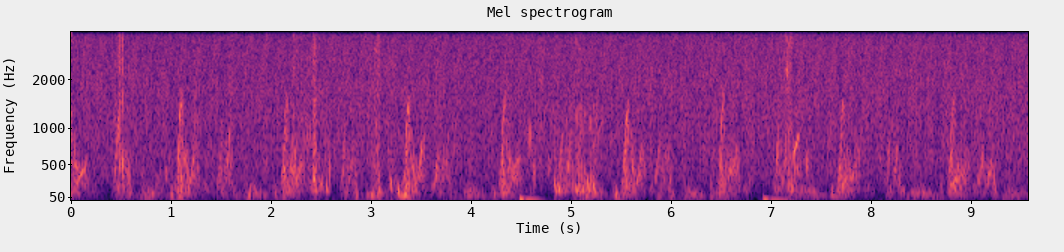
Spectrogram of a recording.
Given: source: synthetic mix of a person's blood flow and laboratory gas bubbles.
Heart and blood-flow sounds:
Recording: Doppler ultrasound of blood flow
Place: precordium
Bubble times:
0.42-0.60 s: bubbles
0.92-0.97 s: bubbles
2.19-2.62 s: bubbles
2.98-3.12 s: bubbles
3.16-3.26 s: bubbles
4.54-4.67 s: bubbles
4.75-5.30 s: bubbles
6.99-7.42 s: bubbles
From the record:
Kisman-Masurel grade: 233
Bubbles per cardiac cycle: several, 3 to 8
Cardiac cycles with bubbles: 50 to 99%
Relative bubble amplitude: loud (0.450 to 0.775)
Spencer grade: 3 (all of the cardiac periods contain showers or single bubble signals, but not dominating or overriding the cardiac motion signals)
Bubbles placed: only in the low amplitude regions of the cardiac cycle

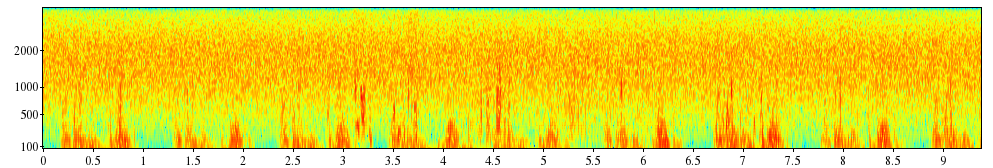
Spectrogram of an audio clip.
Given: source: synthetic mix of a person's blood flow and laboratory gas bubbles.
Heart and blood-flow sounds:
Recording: Doppler ultrasound of blood flow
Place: precordium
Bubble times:
3.09-3.32 s: bubbles
3.49-3.63 s: bubbles
3.66-3.77 s: bubbles
From the record:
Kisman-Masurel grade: 213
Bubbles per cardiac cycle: several, 3 to 8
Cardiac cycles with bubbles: 1 to 10%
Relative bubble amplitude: loud (0.450 to 0.775)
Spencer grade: 1 (occasional bubble signal discernible with the cardiac motion signal, with majority of cardiac periods free of bubbles)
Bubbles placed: anywhere in the cardiac cycle

